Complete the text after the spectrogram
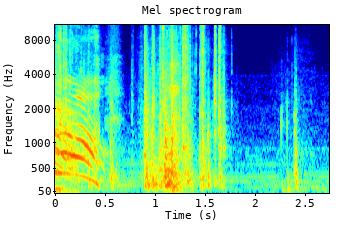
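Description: A gunshot bangs loudly.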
